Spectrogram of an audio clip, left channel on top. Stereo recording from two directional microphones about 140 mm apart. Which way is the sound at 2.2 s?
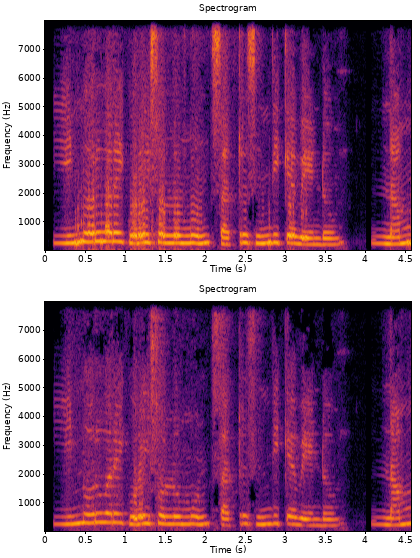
30° left (ahead or behind).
